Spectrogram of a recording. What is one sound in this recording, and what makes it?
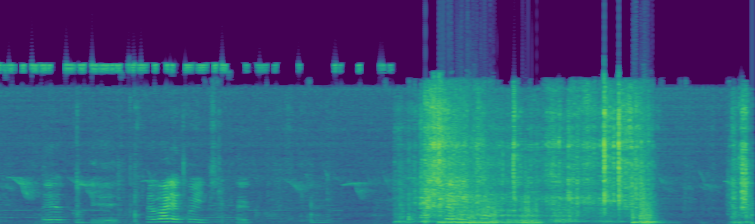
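A woman speaks nearby.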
